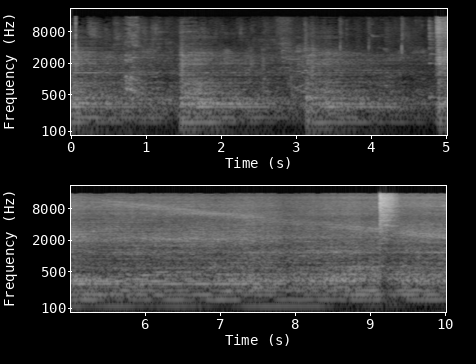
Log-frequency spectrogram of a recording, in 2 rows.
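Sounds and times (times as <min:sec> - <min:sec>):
bass guitar chords: 0:04.9 - 0:10.0
distorted electric guitars: 0:04.9 - 0:10.0.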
